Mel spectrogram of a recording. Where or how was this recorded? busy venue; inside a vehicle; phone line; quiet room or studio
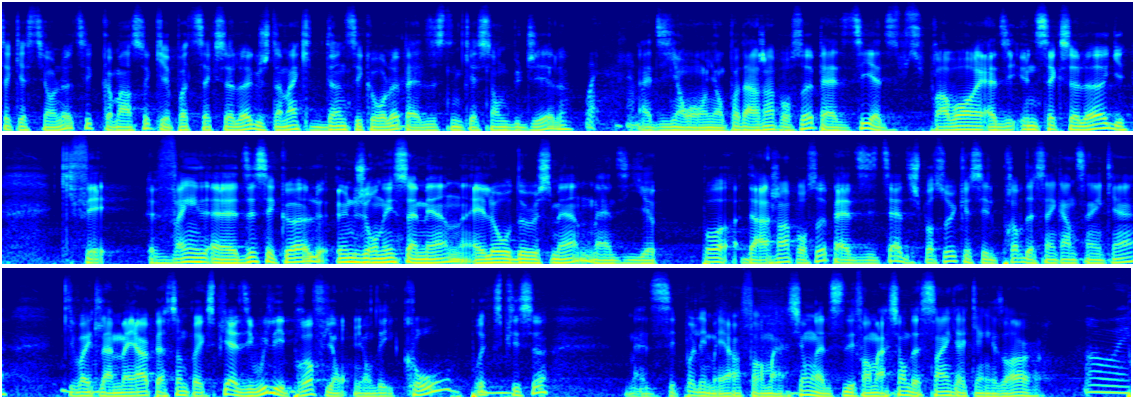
busy venue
